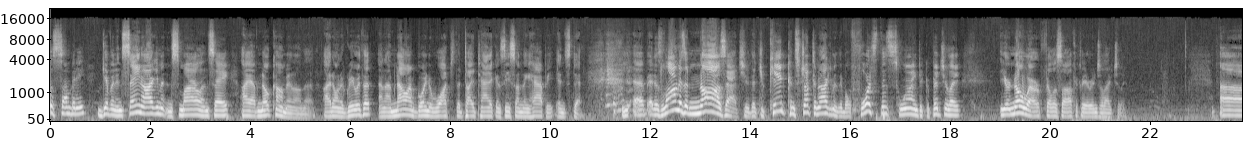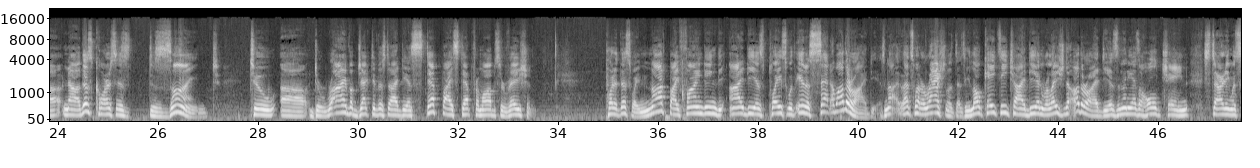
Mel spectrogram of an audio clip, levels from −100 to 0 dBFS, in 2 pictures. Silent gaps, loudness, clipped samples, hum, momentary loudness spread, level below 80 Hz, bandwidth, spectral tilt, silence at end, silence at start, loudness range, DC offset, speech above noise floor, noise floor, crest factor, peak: none; -14 LUFS; under 0.1%; none; 9 LU; -44 dBFS; 16.5 kHz; -4.5 dB/octave; 0 s; 0 s; 5 LU; under 0.1%; 27 dB; -41 dBFS; 12 dB; -2 dBFS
